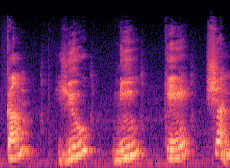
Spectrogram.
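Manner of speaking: "communication" split into syllables, very slow. Showing learners how to say the word in syllables: syllable by syllable.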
